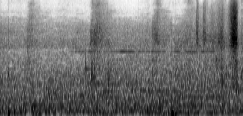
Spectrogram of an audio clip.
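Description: Faint background music and a steady rumble of a large indoor hall, with a few soft low thumps of footsteps from someone walking, the strongest near the end.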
